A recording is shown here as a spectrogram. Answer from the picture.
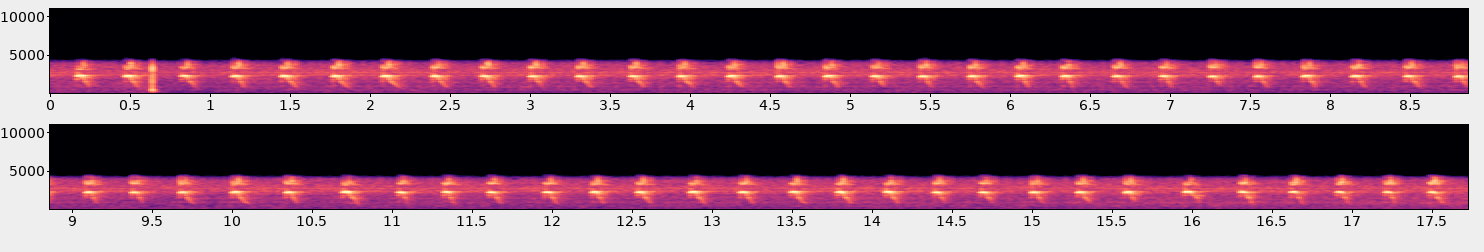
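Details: Douglas squirrel giving a long, steady series of sharp, clipped chirps, about three per second, each a short bright note repeated evenly for nearly eighteen seconds with no other clear sounds.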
